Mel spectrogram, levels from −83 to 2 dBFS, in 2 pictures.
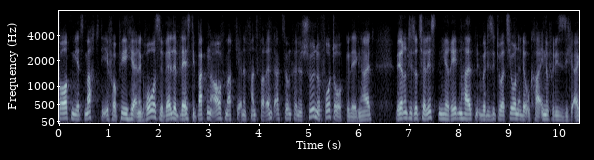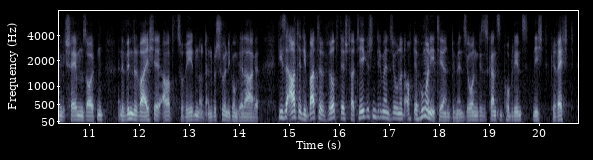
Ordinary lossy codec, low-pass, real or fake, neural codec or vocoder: Opus, 24 kbps; 7.2 kHz; fake; codec, 16 kHz, about 1 kbps, DyCAST, with the encoder's durations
